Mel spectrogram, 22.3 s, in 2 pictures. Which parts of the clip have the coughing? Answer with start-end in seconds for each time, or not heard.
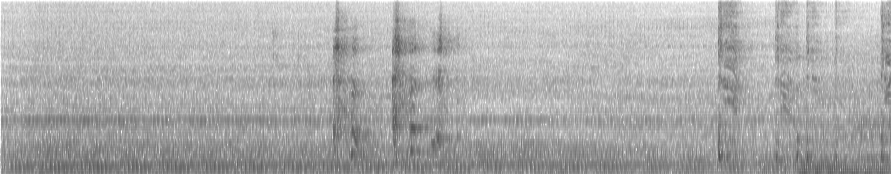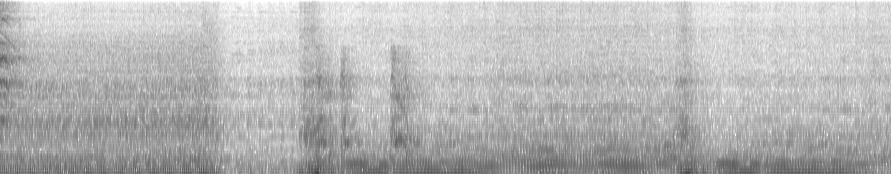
3.4-5.8, 8.9-11.4, 15.1-16.3.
